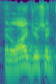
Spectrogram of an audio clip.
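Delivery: ordinary delivery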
